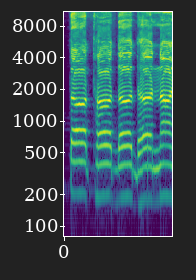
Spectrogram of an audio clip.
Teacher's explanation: ये दांतों से उच्चारित होते हैं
